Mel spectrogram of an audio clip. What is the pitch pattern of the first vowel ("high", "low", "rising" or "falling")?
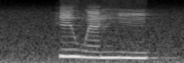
high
